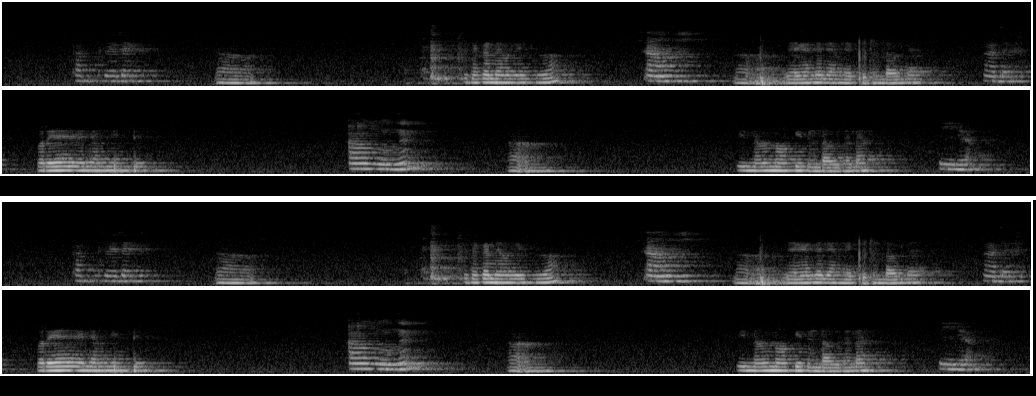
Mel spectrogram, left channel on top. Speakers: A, on the right; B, on the right.
A: പത്ത് വരെ
B: ആഹ്
A: <inaudible>
B: പിന്നെ കല്യാണം കഴിച്ചതാ
A: ആഹ്
B: ആഹ് ആഹ് വേഗം കല്യാണം കഴിച്ചിട്ടുണ്ടാവൂലേ
A: അതെ
B: കുറേയോ ല്യാണം കഴിഞ്ഞിട്ട്?
A: ആഹ് മൂന്ന്
B: ആഹ് ആ.. പിന്നൊന്നും നോക്കിയിട്ടുണ്ടാവില്ലല്ലെ?
A: ഇല്ല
